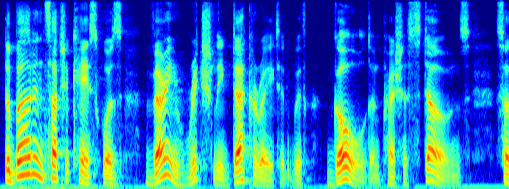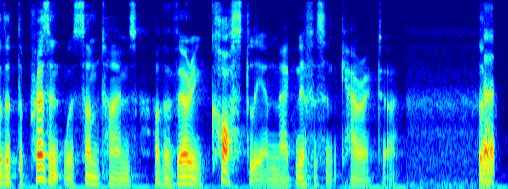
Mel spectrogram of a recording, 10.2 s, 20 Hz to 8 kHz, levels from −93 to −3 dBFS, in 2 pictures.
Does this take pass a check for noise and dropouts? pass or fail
fail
